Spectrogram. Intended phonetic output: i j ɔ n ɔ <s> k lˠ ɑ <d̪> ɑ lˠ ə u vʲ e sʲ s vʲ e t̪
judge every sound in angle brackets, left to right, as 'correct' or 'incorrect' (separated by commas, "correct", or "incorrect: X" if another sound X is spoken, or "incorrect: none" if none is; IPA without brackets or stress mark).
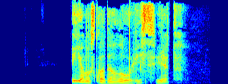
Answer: correct, correct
